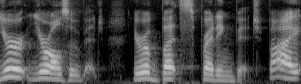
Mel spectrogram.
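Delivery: normal talking voice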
